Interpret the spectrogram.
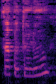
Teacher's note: فقتلوا اینجا میبینیم که قاف ساکن است، قلقله صورت میگیره و واو ساکن مقابل پیش مد اصلی است.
